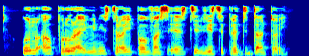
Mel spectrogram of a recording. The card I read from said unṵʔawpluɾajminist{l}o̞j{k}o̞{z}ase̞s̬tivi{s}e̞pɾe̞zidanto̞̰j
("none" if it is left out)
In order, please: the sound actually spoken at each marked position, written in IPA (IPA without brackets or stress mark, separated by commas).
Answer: ɾ, p, v, t͡s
